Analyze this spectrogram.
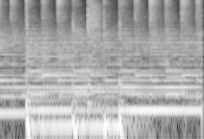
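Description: Instrumental background music: held chords over a bass line that changes note every second or so, with a light steady beat.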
